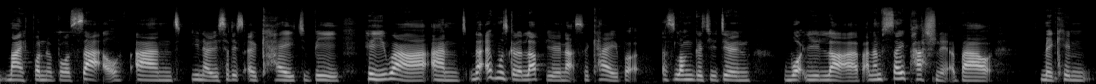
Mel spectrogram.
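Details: Deaf adult woman, cochlear implant user, speaking with her implant in; deaf speech (deaf accent).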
